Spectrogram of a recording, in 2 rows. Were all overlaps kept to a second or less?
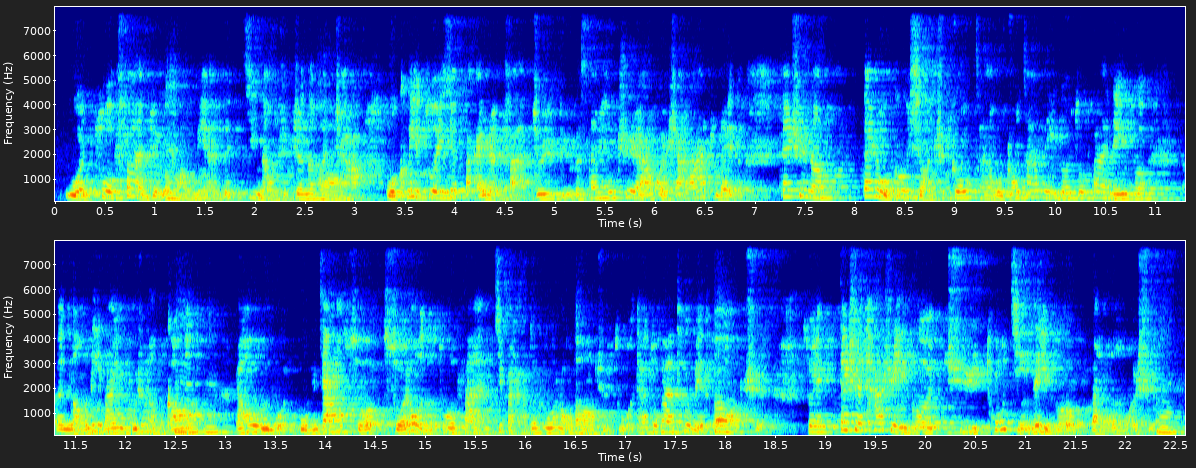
Yes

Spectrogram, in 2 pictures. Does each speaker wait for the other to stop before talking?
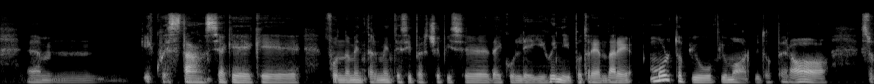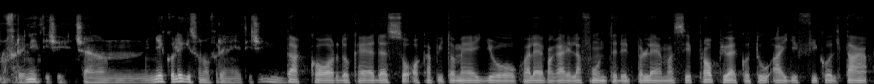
Yes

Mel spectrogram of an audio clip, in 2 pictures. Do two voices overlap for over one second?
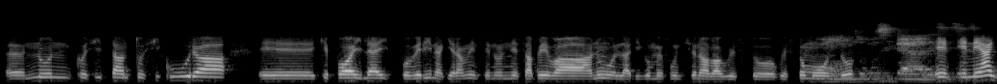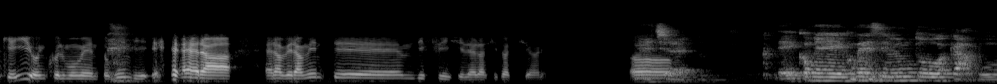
No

